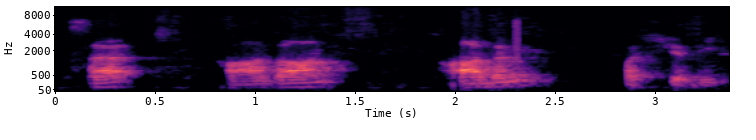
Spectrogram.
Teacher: Yes. The Visarga will get dropped.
